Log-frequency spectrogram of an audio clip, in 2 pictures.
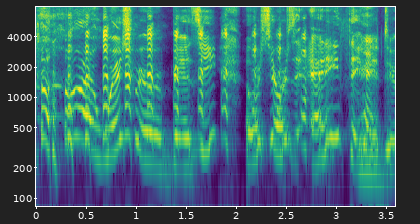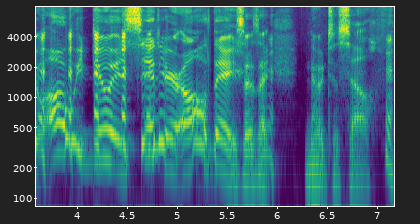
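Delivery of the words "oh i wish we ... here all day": very high, sobbing, bawling wail. Retelling how one of the ladies reacted to his small talk, imitating her bawling. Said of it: "starts bawling".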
